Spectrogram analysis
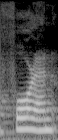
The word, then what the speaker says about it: foreign: Notice that the silent G often happens before an N.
